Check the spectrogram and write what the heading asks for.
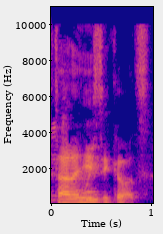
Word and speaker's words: Ta-Nehisi Coates: It is Ta-Nehisi Coates. That one I do know.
